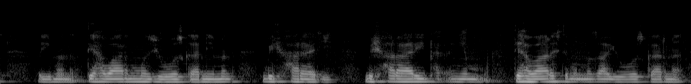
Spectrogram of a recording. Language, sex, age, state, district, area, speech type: Kashmiri, male, 30-45, Jammu and Kashmir, Shopian, rural, spontaneous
